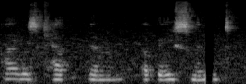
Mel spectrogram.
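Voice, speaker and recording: A kind, anxious spellcasting adventurer from a tabletop game, acted by a woman. The voice is high, earnest and tentative, with faint noise in the recording. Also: flat delivery, a little slow, mellow, close to an everyday voice, poor audio. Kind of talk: tabletop role-play acting.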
